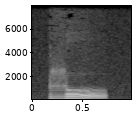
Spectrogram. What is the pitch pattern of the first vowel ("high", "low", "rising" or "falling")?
falling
